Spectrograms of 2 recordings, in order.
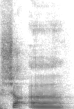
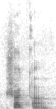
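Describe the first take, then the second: First: The middle consonant is a glottal stop. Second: The middle consonant is a k-like sound. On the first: This is the Egyptian Arabic way. "a sha'a is is Egyptian Arabic" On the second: This is how speakers of other dialects say it. "how other people would say it with a cough"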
